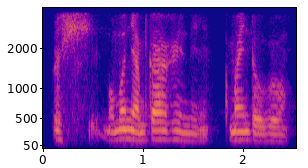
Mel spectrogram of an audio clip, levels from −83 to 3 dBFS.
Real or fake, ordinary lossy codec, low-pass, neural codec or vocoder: real; none; 3.6 kHz; none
